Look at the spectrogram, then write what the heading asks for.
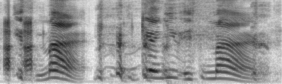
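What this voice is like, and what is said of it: Cartman impression. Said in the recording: “Is that your Cartman impersonation?”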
